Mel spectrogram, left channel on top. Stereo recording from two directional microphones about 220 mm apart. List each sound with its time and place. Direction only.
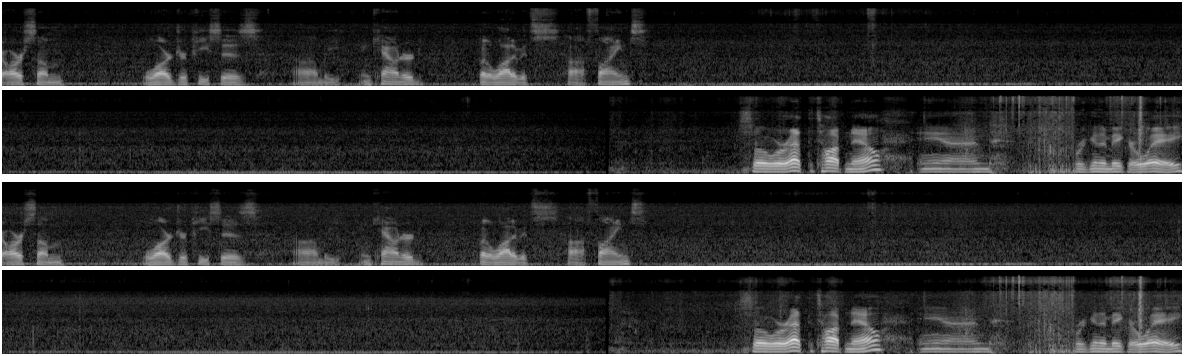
0.0 s speech: 15° left (ahead or behind)
19.1 s speech: 10° left (ahead or behind); by 23.6 s 25° left (ahead or behind)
